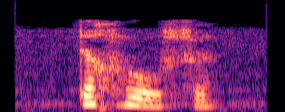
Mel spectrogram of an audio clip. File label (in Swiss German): "hafe", alsace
